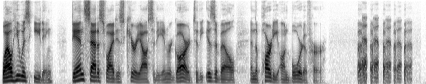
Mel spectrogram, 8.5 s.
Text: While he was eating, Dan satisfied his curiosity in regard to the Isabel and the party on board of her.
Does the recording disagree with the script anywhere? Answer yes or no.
no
